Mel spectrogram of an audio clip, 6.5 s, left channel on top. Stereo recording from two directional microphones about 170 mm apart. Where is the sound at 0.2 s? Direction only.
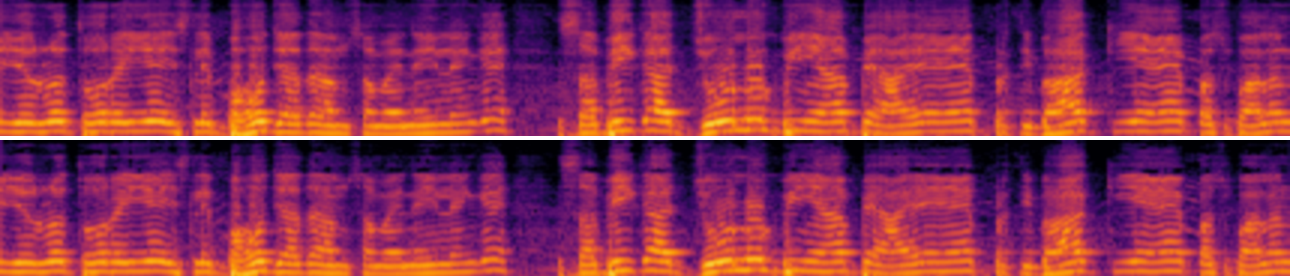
45° left (ahead or behind).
